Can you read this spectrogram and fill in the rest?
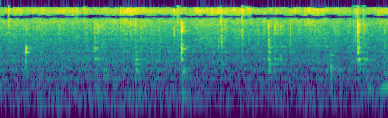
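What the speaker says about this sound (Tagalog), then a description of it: "Gisa mo na yung sibuya sa kaluya" Onion and ginger sautéing in a pan for a Visayan chicken soup, a steady low sizzle with scattered light crackles and pops, heard up close and without talk.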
